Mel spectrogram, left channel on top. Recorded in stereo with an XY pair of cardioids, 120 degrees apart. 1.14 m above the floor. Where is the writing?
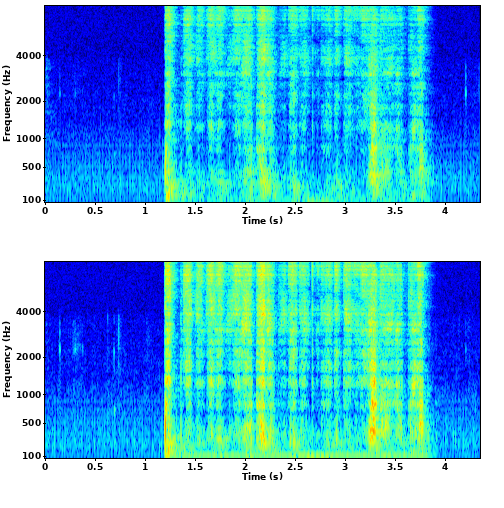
60° right, 1.0 m.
